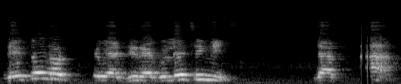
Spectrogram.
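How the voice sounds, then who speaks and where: A man's voice: unhurried, a little mellow. A man with a Nigerian accent giving explanatory commentary as an expert guest, in short, emphatic statements. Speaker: oil and gas expert guest. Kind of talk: explanatory political and economic commentary. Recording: distant, dull low-fidelity sound.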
